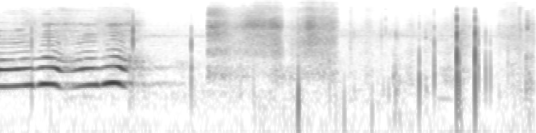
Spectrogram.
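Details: Kitten calling at a lizard: a brief wavering, rising-and-falling meow, then hissy rustling, clicks and a person's voice.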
